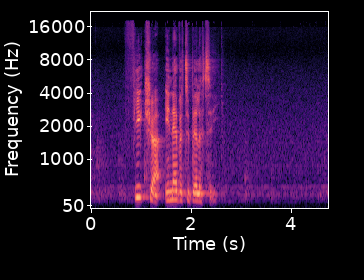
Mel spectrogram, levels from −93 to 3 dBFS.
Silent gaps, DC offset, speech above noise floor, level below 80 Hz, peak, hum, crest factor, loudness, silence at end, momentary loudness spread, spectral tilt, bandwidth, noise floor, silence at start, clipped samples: none; under 0.1%; 35 dB; -80 dBFS; 0 dBFS; none; 22 dB; -18 LUFS; 2.25 s; 9 LU; -2.5 dB/octave; 18 kHz; -54 dBFS; 0.8 s; under 0.1%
